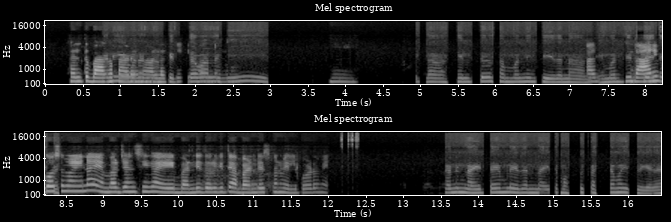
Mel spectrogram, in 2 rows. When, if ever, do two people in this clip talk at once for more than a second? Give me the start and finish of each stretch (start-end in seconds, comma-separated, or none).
0.8-2.5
